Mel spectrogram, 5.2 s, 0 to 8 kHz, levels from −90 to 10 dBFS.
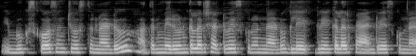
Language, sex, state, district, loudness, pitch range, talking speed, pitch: Telugu, female, Andhra Pradesh, Sri Satya Sai, -16 LUFS, 185-205 Hz, 160 wpm, 195 Hz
